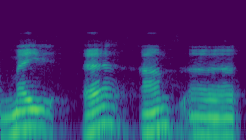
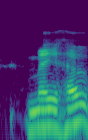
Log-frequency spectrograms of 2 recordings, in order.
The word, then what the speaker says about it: may have: May have, but you said we pronounce like may. Maya. Yeah, you can pronounce it either. We say may have or maya.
